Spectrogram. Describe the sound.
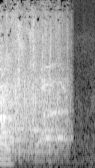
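A short burst of applause from a small group, steady, with a voice briefly audible at the start, stopping abruptly after about a second and a half.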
